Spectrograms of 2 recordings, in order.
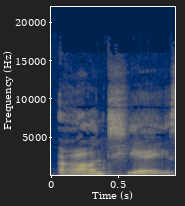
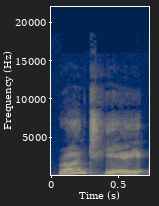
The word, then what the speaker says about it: rentier: The alternative to paying taxes and not paying your legitimate tax bill is illegal, is to have a rentier system. Now, I learned it with the French pronunciation, but the word is used in English, so maybe it's rentier, R-E-N-T-I-E-R.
